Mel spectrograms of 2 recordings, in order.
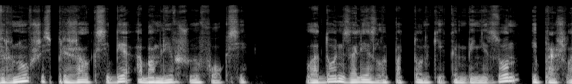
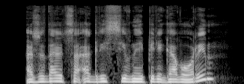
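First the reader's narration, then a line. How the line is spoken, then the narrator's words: Cheerful question. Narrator (Russian): весело спросила она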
